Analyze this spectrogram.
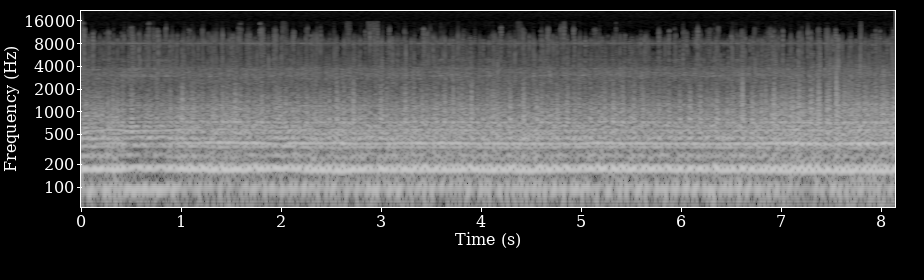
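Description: Multirotor camera drone's electric motors and propellers humming steadily while it hovers and glides slowly.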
